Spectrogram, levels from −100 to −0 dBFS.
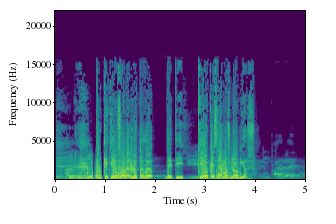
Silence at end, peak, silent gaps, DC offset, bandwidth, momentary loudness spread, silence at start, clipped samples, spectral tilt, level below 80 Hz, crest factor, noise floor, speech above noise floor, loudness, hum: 0.15 s; 0 dBFS; none; under 0.1%; 16 kHz; 19 LU; 0.05 s; under 0.1%; -5 dB/octave; -50 dBFS; 16 dB; -34 dBFS; 20 dB; -15 LUFS; none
